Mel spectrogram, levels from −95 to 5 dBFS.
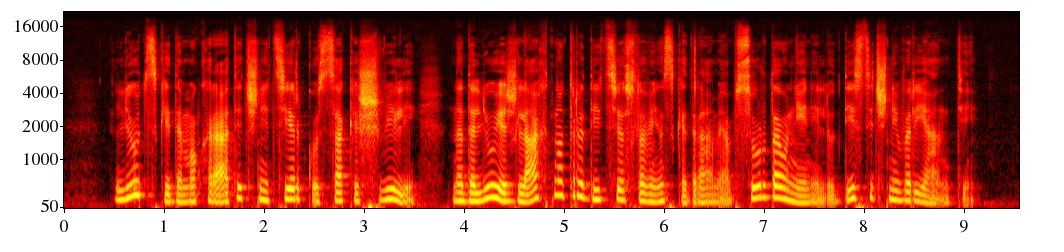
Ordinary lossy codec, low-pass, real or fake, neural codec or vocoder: none; 19.8 kHz; real; none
